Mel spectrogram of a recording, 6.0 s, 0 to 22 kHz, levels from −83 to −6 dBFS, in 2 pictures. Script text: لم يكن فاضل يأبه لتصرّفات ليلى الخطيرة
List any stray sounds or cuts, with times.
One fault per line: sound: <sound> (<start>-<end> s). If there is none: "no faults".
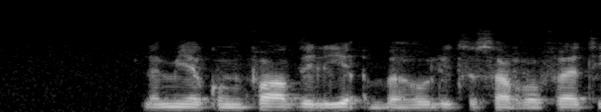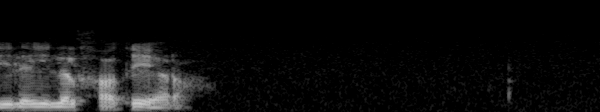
no faults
